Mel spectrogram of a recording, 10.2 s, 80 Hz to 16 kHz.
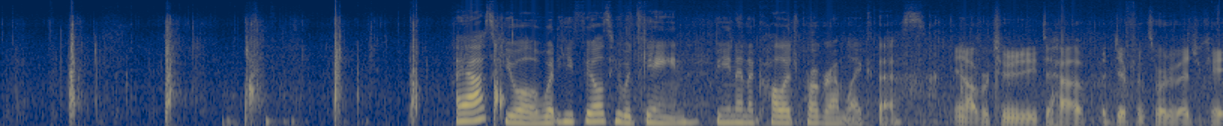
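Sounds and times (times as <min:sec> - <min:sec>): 
students stomping rocks into a trail: 0:00.0 - 0:04.4
speech: 0:03.8 - 0:10.1.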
